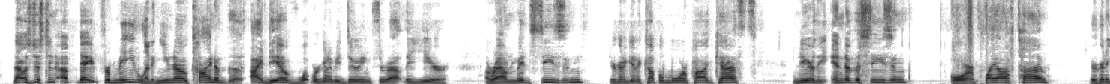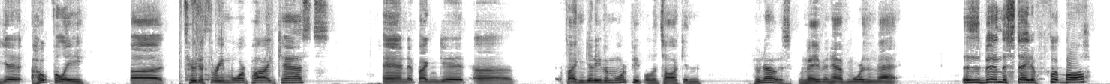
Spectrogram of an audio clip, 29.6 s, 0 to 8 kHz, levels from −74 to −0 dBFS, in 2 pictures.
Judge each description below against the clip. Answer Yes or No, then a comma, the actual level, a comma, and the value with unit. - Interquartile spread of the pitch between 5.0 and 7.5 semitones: Yes, wide, 5.5 semitones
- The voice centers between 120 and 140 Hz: No, medium, 155 Hz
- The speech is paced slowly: No, average, 175 wpm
